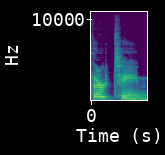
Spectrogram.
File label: "thirteen", female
